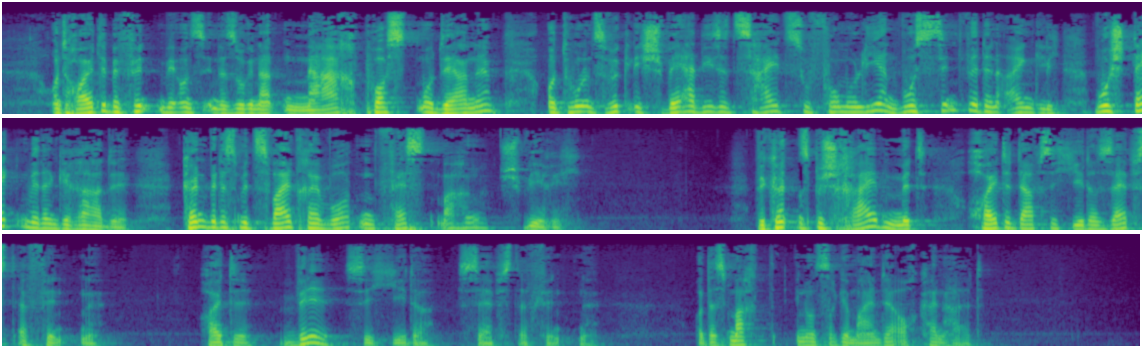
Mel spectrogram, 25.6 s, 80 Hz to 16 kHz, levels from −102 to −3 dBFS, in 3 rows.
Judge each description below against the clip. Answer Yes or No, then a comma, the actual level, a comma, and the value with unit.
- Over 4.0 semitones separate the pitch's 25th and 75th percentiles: Yes, average, 4.6 semitones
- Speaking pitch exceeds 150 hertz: No, medium, 145 Hz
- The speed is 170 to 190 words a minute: No, average, 145 wpm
